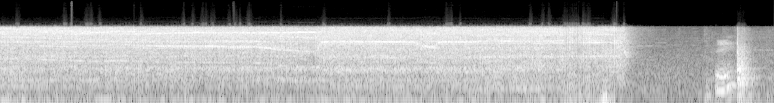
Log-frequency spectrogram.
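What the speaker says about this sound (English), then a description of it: "now we're going to take the drill" A power drill bores a hole into a wooden cabinet with a loud, steady whine for about eight seconds, then stops abruptly. A few faint handling sounds follow.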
